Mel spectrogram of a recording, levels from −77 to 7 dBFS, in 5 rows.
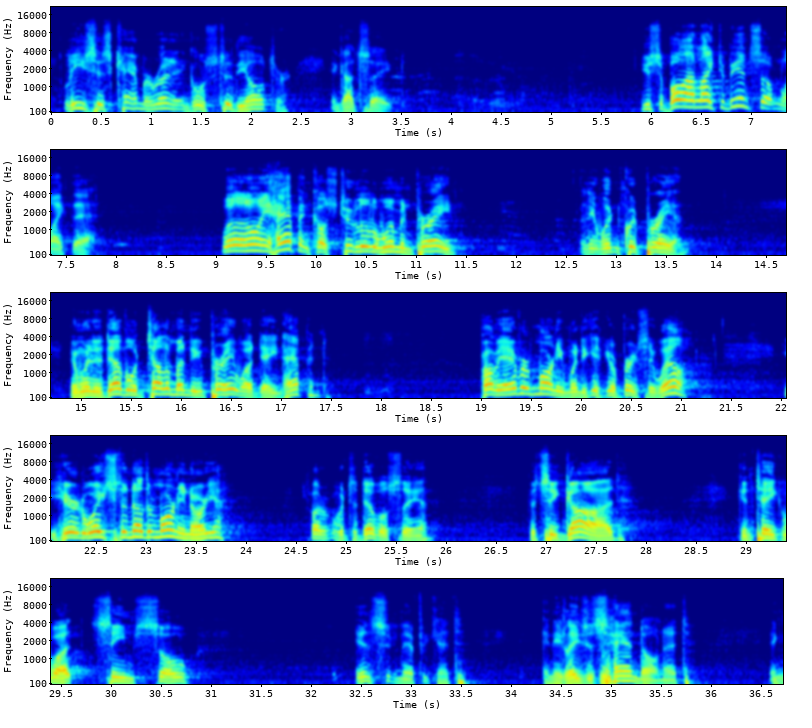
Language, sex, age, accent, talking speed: English, male, 60-79, American, 150 wpm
